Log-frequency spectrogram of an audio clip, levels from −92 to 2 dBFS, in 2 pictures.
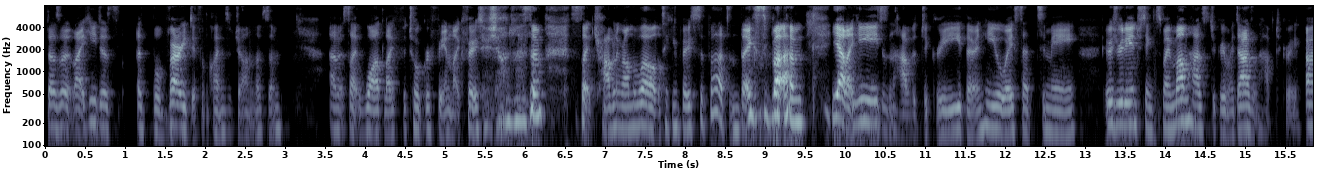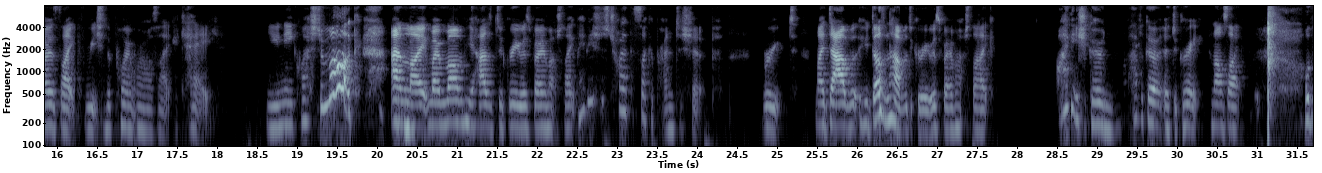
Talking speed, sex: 235 wpm, female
